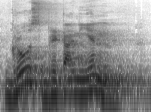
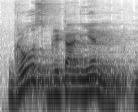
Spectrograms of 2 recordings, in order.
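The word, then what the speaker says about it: Großbritannien: german okay next one gross britannian pronunciation of this asset is same as that of letter double s that i have told you in alphabet's class gross britannian gross britannian this means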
